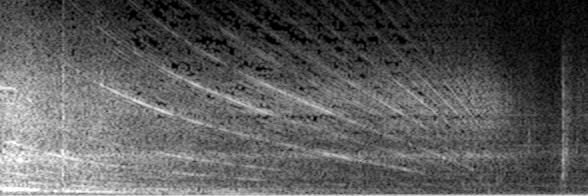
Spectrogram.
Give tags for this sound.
household noise vacuum

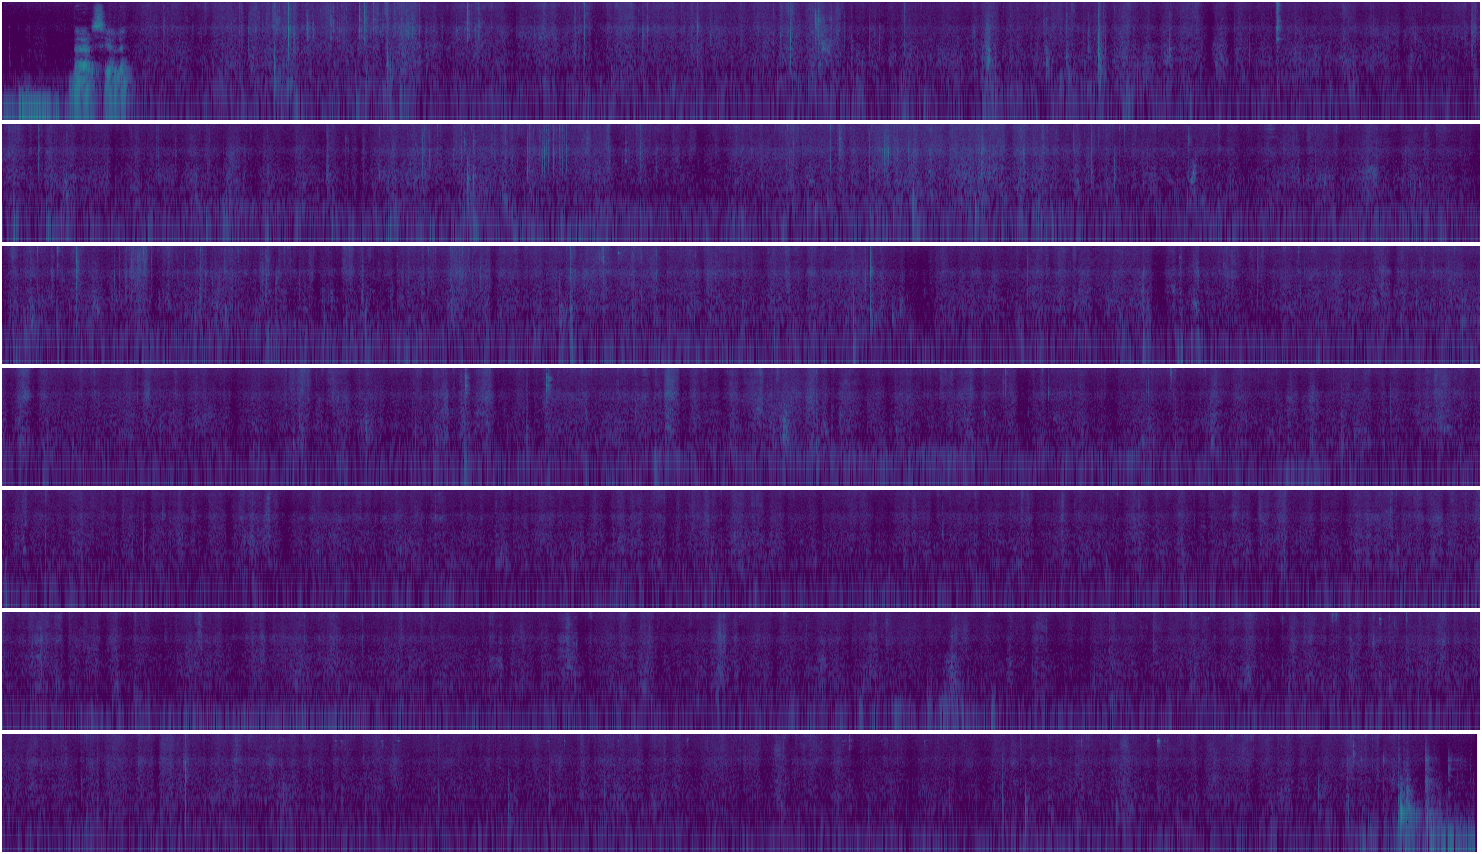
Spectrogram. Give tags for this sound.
canvas fabric movement moving nylon rough rustle rustling soldier uniform

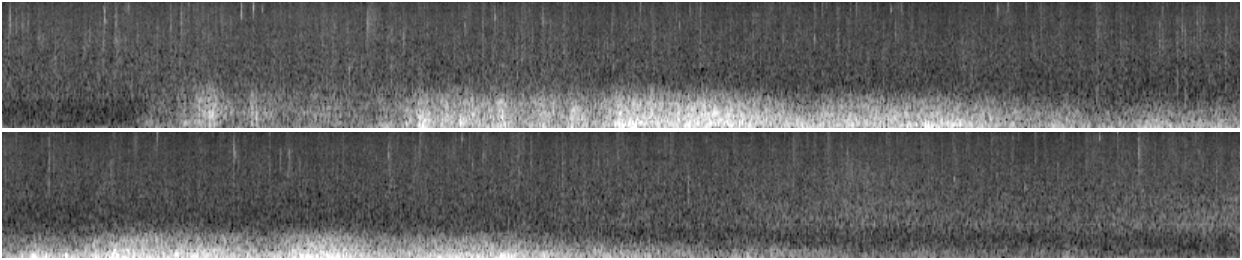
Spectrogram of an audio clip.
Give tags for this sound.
Lightening Thunder

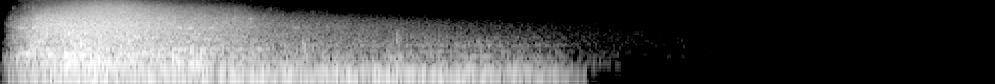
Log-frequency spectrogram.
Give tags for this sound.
swoosh swish movement underwater bubbles submarine

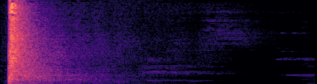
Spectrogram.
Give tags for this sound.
arcade armor game hit sfx

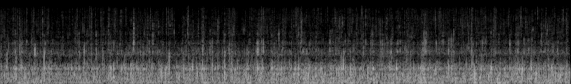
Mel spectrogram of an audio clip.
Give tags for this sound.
water boiling

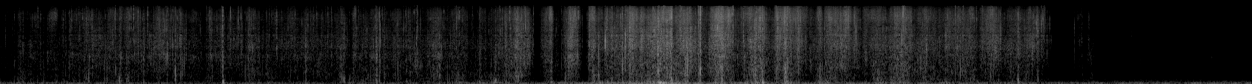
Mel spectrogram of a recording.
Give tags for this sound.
embrulho Papel-ama abrindo-presente gift newspaper ado

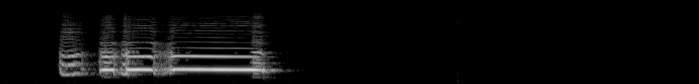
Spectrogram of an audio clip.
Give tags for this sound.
barn call rooster

